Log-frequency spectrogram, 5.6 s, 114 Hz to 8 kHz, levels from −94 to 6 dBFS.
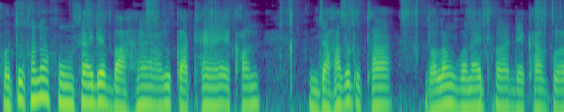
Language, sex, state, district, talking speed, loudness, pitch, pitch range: Assamese, male, Assam, Sonitpur, 170 wpm, -18 LUFS, 145 Hz, 135-155 Hz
